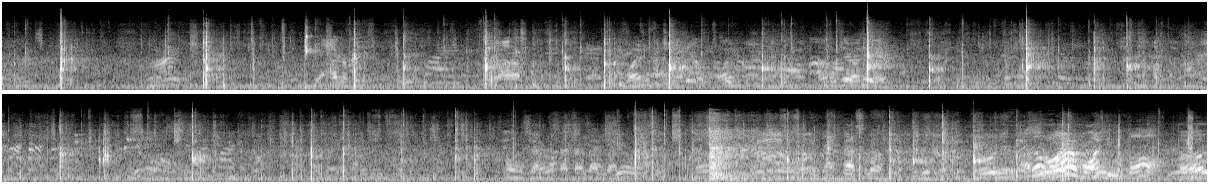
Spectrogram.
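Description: Pickleball paddles hitting the plastic ball: sharp pops at irregular spacing, roughly one a second, from rallies on several courts. Players' voices chatter in the background, a little louder near the end.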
